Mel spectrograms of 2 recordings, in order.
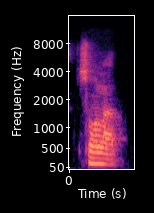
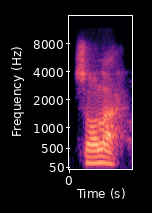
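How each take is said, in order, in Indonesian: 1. Kata itu diakhiri dengan bunyi t. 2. Kata itu diakhiri dengan bunyi h.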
